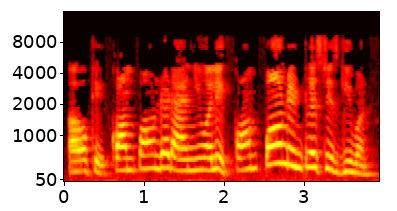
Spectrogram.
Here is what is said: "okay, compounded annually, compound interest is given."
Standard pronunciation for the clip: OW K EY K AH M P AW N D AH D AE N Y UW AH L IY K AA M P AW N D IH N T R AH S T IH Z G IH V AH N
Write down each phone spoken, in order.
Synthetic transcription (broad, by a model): OW K EY K AH M P AW N D AH D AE N Y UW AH L IY K AA M P AW N D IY N T R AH S T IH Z G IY V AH N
